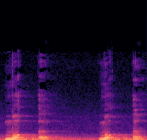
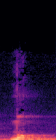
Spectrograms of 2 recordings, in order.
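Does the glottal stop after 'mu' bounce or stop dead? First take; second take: bounces; stops dead. First: The glottal stop is released with a bounce. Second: The glottal stop is held, with no release. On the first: The speaker calls it wrong. "tidak memantul mu mu enggak" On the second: The speaker calls it right. "mu macet"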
